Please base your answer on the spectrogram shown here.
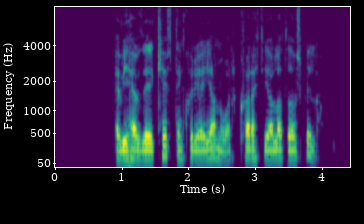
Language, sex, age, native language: Icelandic, male, 20-29, Icelandic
